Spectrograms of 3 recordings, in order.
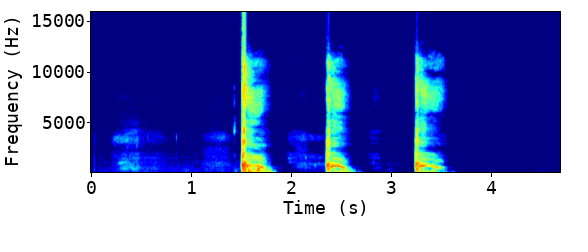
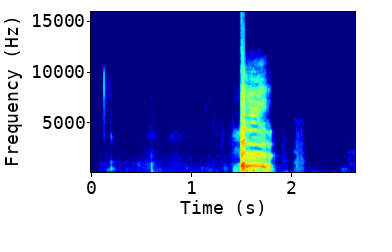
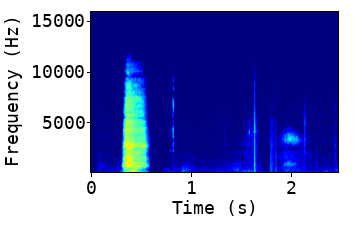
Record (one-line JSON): {"three_cough_length": "4.7 s", "three_cough_amplitude": 32768, "three_cough_signal_mean_std_ratio": 0.26, "cough_length": "2.6 s", "cough_amplitude": 32768, "cough_signal_mean_std_ratio": 0.24, "exhalation_length": "2.5 s", "exhalation_amplitude": 12320, "exhalation_signal_mean_std_ratio": 0.22, "survey_phase": "beta (2021-08-13 to 2022-03-07)", "age": "18-44", "gender": "Female", "wearing_mask": "No", "symptom_none": true, "smoker_status": "Never smoked", "respiratory_condition_asthma": false, "respiratory_condition_other": false, "recruitment_source": "REACT", "submission_delay": "1 day", "covid_test_result": "Negative", "covid_test_method": "RT-qPCR"}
